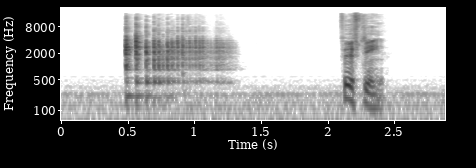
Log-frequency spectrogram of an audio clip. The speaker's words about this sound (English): Roll me just a straight d20 for the hammer.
